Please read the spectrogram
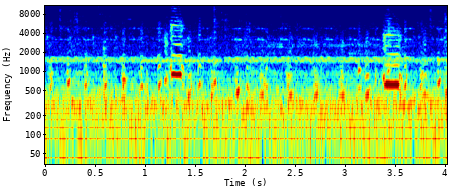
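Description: Chicken-like clucking: a run of short clucks with two louder squawks, about a second in and again near the end, over car cabin road noise.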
